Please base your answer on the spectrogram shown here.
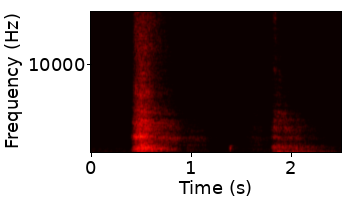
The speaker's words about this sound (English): Let me catch my breath.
